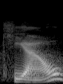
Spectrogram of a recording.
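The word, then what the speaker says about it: เขียว: our first we have Qiao which means green is rising tone because of the high class consonant mid tone for a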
